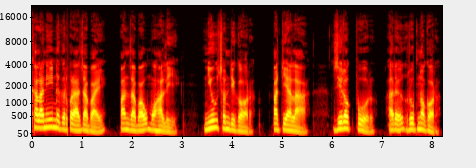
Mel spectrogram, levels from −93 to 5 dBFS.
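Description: At 0.71 s, just before "जाबाय पान्जाबाव महाली", then at 4.84 s after "निउ चन्डीगढ़" and at 7.38 s, the speech skips ahead, likely dropped buffers (overrun) losing roughly 30, 20 and 10 ms respectively. The waveform shows abrupt splices, and the spectrogram shows thin vertical broadband lines.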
